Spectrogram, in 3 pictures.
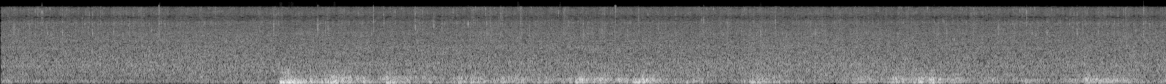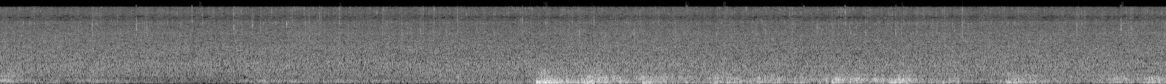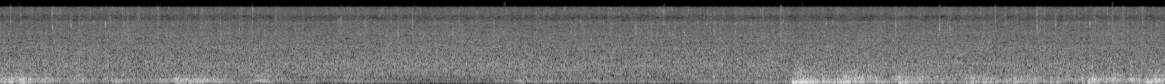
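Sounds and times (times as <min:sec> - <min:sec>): steady rain hissing: 0:00.0 - 0:34.9
thunder rumbling: 0:02.5 - 0:11.9, 0:16.6 - 0:26.1, 0:30.8 - 0:34.9.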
